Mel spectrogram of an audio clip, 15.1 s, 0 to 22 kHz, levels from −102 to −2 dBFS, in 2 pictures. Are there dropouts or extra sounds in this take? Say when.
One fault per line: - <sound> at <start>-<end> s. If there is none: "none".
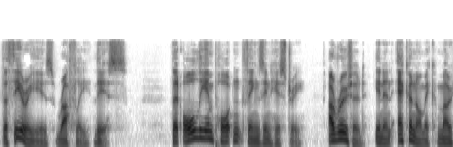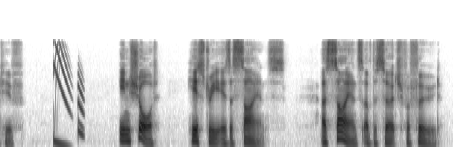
- chirp at 8.4-9.0 s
